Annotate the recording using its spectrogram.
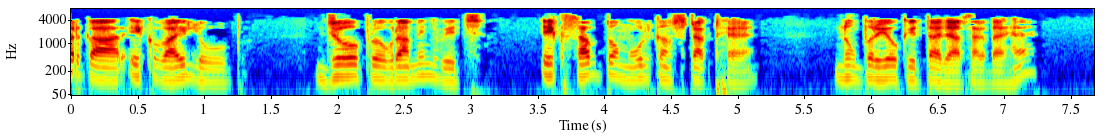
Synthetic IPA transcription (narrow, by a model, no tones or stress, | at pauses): ɾəkaːɾɪkʋaːiːloːp | d͡ʒoːpɾoːɡɾaːmɪ̃ŋɡʋɪt͡ʃ | ɪksəb̚t̪õːmuːlkənsʈɾəkʈɦɛː | nũːpɾəjoːɡ̚kiːt̪aːd͡ʒaːsəkd̪aːɦɛː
